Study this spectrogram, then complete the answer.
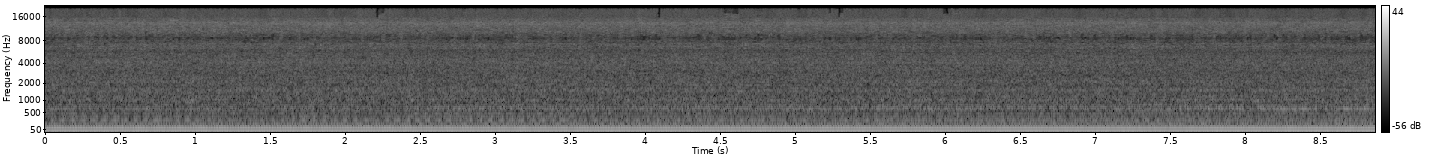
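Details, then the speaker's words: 2023 Toyota GR86 cold start right after the OEM exhaust was replaced with a new exhaust: deep, steady drone at a fast cold idle, even with no knocks or misses. Normal cold idle. "I'm gonna lower the car and then we'll get a cold start and you guys could hear it for the first time so let me drop the car and we'll do that"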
